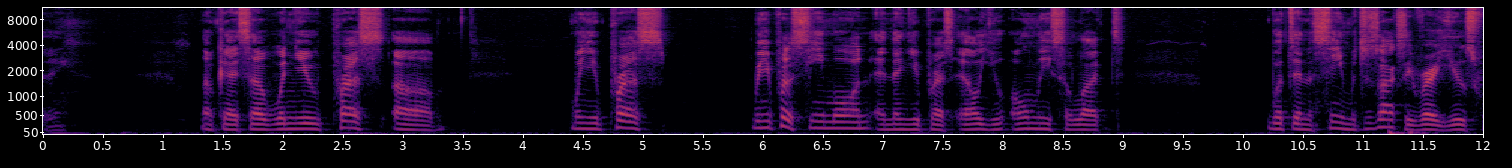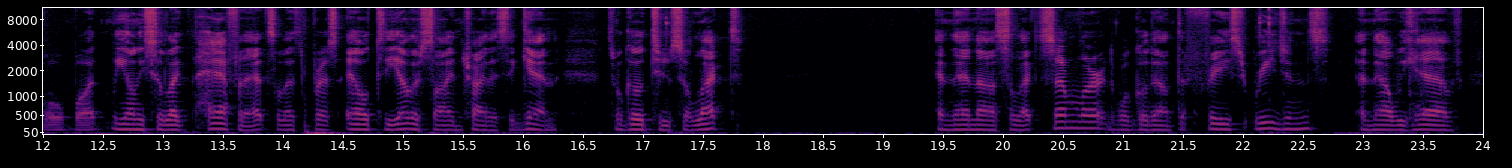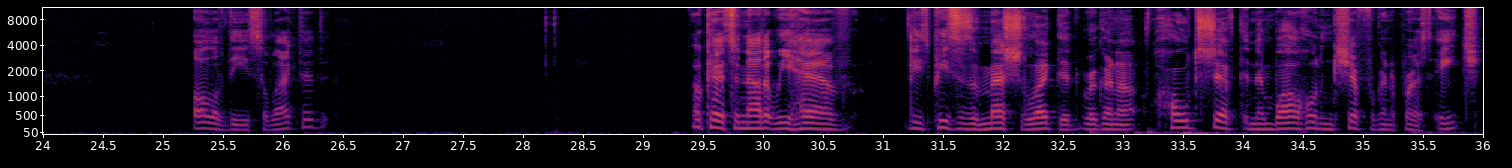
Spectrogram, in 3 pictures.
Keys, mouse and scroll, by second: 0.1 scroll up 1, 14.1 l, 17.1 click, 17.3 click, 22.1 click, 22.3 click, 28.2 click, 28.6 click, 35.4 h.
